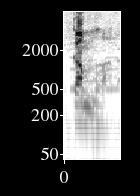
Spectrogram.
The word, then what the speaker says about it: Kamala: but my mom said really the proper pronunciation in the original name is gamla with two syllables that right exactly yeah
